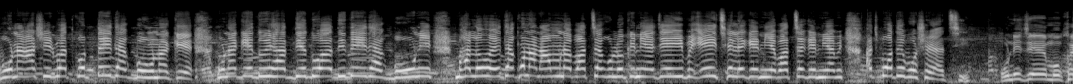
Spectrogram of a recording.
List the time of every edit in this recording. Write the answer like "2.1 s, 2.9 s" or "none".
9.8 s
